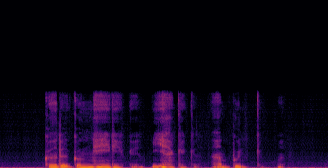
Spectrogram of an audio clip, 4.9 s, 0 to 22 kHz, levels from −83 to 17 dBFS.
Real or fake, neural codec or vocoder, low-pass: fake; autoencoder, 22.05 kHz, a latent of 192 numbers a frame, VITS, trained on many speakers; 9.9 kHz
